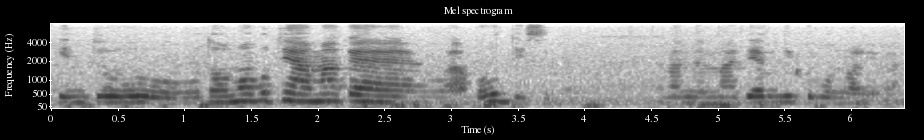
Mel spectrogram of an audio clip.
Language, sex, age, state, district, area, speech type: Assamese, female, 60+, Assam, Tinsukia, rural, spontaneous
